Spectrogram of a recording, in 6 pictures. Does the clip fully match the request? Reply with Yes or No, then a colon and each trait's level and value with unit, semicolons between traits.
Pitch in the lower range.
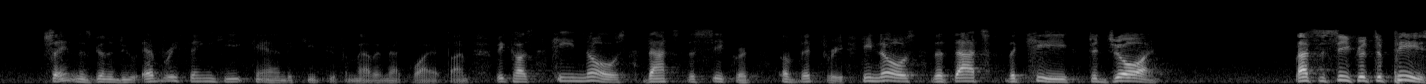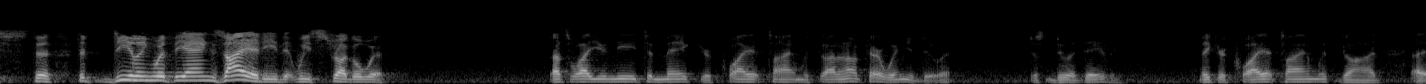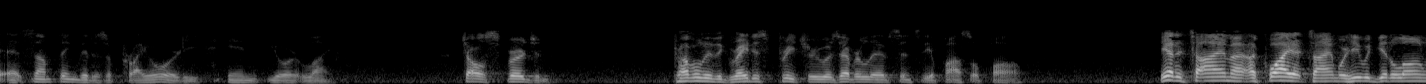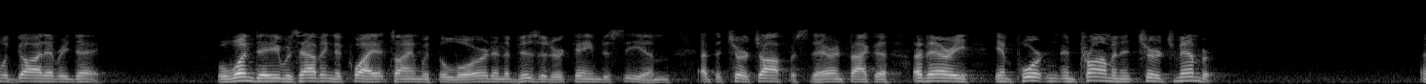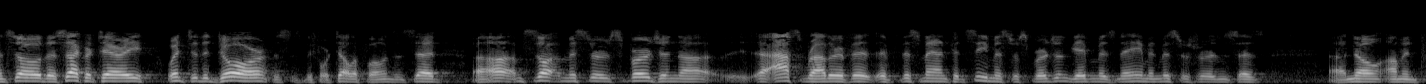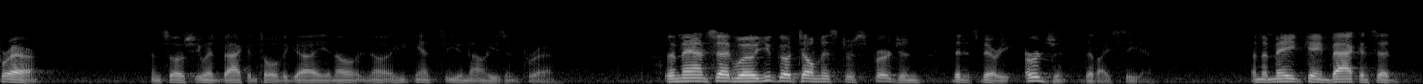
Yes: low, 130 Hz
